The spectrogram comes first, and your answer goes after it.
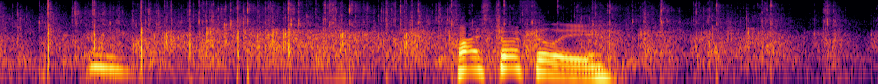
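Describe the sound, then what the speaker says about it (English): Conference audience applause for a Python community group, a steady patter of clapping running beneath a voice as he speaks over it. "I'll give you applause."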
